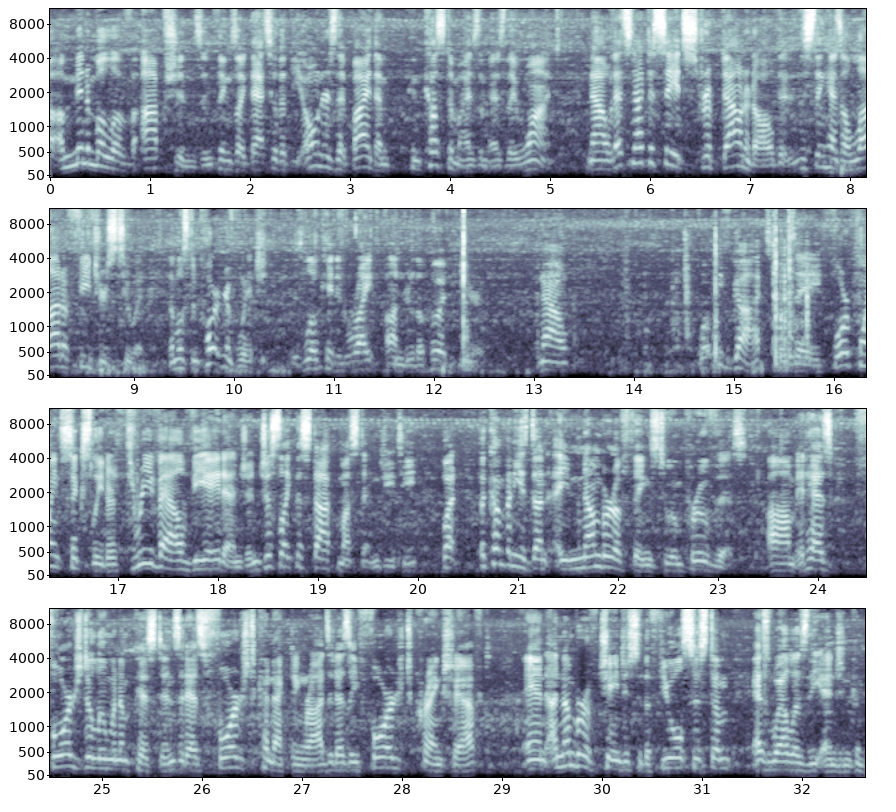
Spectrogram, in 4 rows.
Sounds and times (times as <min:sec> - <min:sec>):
Speech: 0:00.0 - 0:13.4, 0:14.5 - 0:32.6.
